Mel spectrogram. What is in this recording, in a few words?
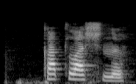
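"катласьны", Komi, female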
